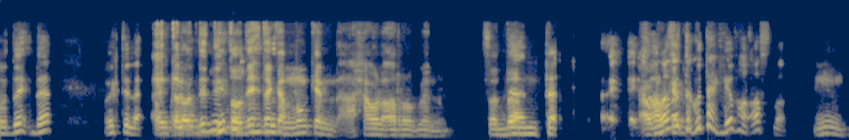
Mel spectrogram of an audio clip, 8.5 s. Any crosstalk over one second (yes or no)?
yes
